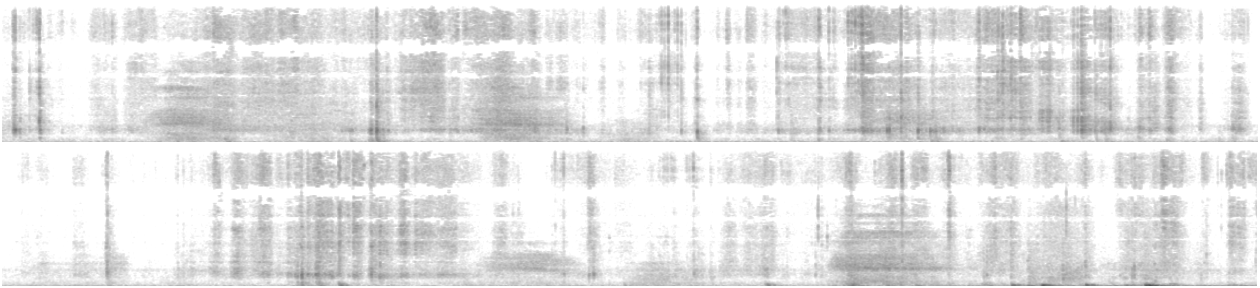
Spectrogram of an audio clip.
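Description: Faint rustling and peeling of a fabric ribbon being worked loose from its glue-dot adhesive and pressed back along a cardstock card, with a few light clicks.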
